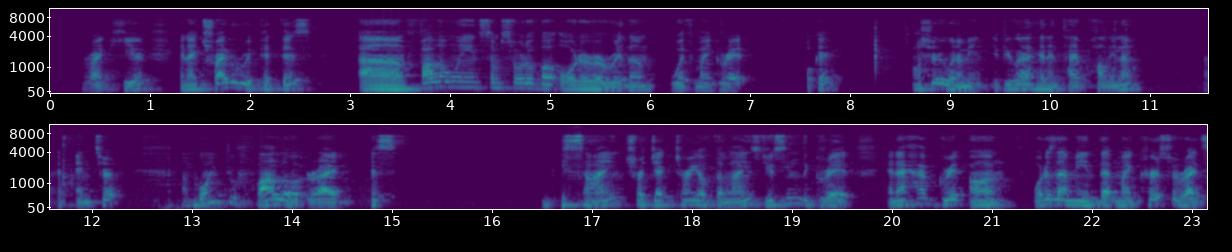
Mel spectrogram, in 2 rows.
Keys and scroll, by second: 9.3 Escape, 10.1 p, 10.4 o, 10.6 l, 10.8 y, 11.5 Return.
